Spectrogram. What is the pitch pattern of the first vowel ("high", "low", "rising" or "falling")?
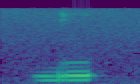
high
